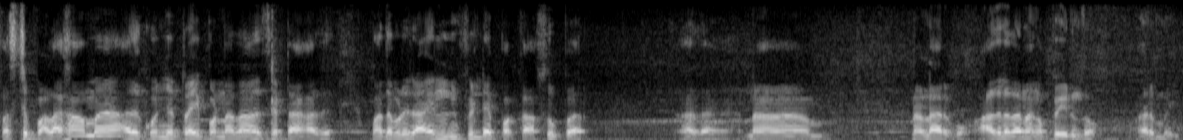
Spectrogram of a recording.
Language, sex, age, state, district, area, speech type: Tamil, male, 45-60, Tamil Nadu, Thanjavur, rural, spontaneous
